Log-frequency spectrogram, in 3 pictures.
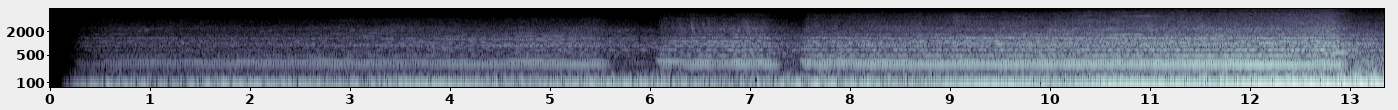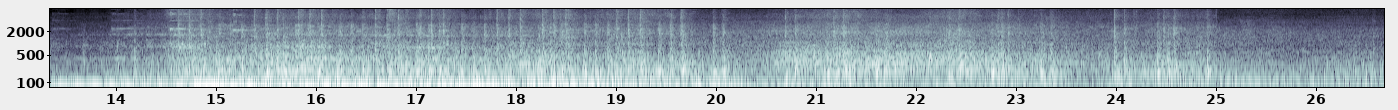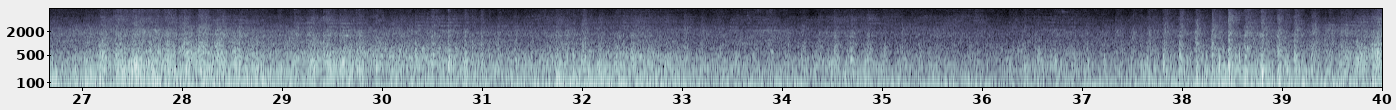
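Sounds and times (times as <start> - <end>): train horn: 0.2 - 19.0
train wheels clacking over rail joints: 13.6 - 25.0, 26.4 - 40.0.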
